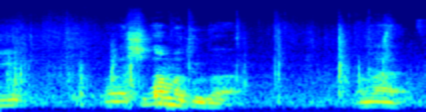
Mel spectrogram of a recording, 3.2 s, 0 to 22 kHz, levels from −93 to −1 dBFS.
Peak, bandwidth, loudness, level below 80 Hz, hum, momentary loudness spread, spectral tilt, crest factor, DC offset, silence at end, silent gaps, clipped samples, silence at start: -18 dBFS; 17 kHz; -37 LUFS; -82 dBFS; none; 19 LU; -3.5 dB/octave; 22 dB; under 0.1%; 0 s; none; under 0.1%; 0 s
